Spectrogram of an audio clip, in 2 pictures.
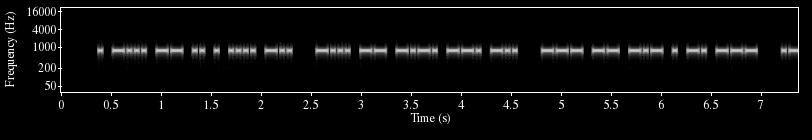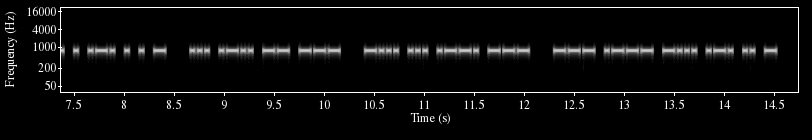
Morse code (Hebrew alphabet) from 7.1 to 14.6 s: אורוות שלמה בשפה העברית

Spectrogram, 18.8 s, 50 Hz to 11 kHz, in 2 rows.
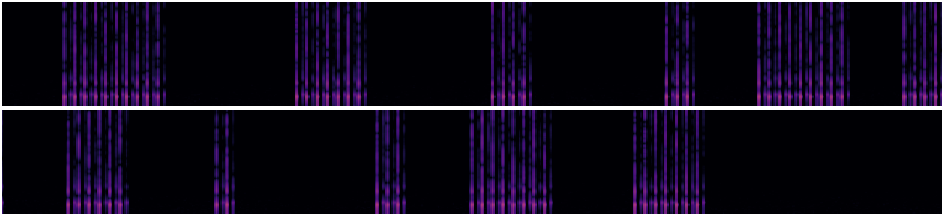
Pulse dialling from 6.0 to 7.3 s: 3

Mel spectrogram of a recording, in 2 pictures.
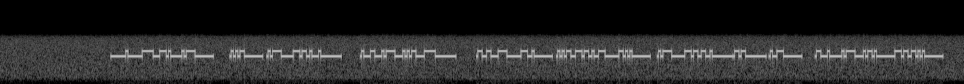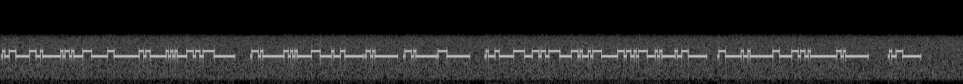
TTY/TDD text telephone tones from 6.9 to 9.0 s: PLACED

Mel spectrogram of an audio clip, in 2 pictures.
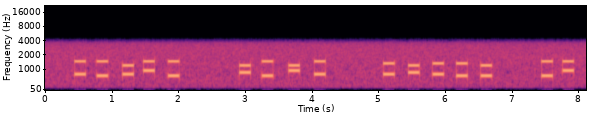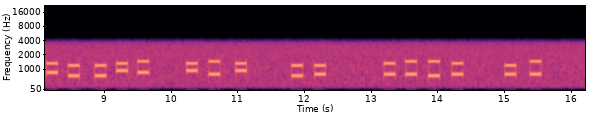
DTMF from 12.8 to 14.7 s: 5635

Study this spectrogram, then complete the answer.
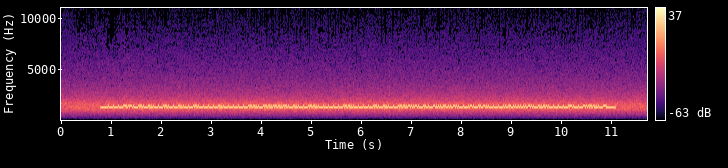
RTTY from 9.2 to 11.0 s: PSE RPT

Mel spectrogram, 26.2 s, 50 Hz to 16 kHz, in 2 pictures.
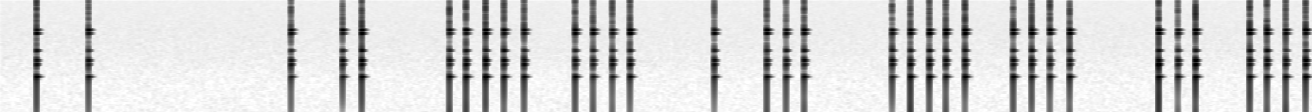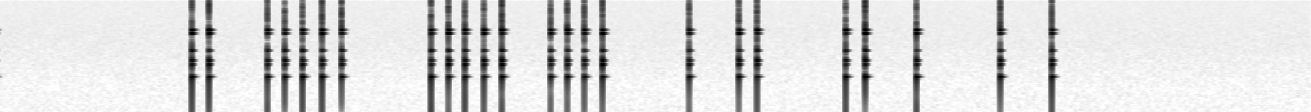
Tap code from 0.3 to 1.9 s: A

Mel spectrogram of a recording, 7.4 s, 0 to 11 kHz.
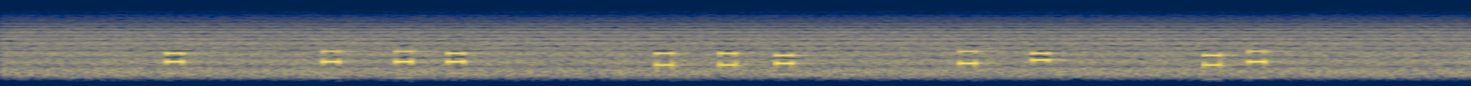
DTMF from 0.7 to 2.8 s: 8 998

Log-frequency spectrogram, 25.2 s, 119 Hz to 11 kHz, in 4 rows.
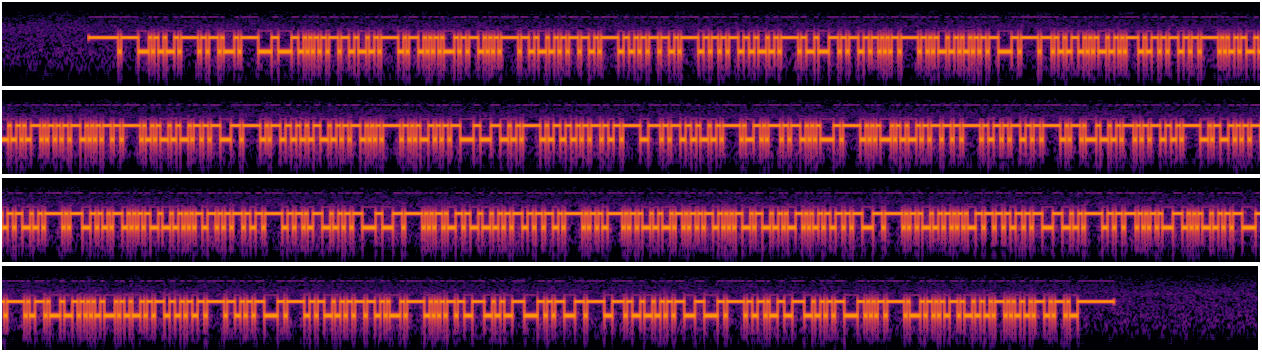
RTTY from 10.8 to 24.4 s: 1W0GE K8HN0 XNGRA YC2PB 59YZA 07FVF HFUYH ZSW9F JZQW9 PKFOR 5BENS 82U5P 73RQM MT9MA 95WZM 56EJC GSGGZ

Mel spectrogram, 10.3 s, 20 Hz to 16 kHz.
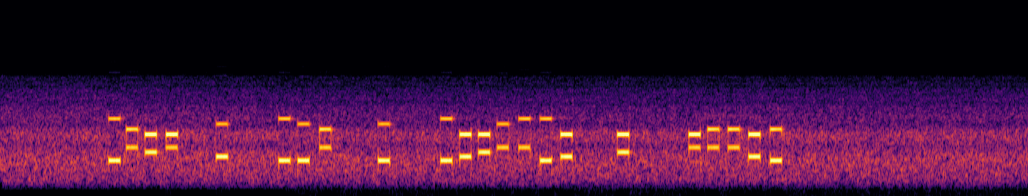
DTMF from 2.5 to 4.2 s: A30 3

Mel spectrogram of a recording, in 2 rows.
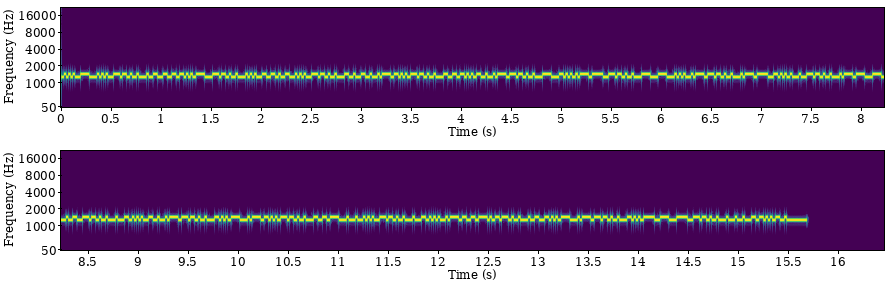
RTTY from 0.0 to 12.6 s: … 2849 6826 0034 8403 9435 9963 3541 3992 7603 4934 8916 7638

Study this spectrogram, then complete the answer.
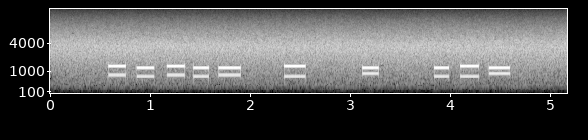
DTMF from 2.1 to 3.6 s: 2 7

